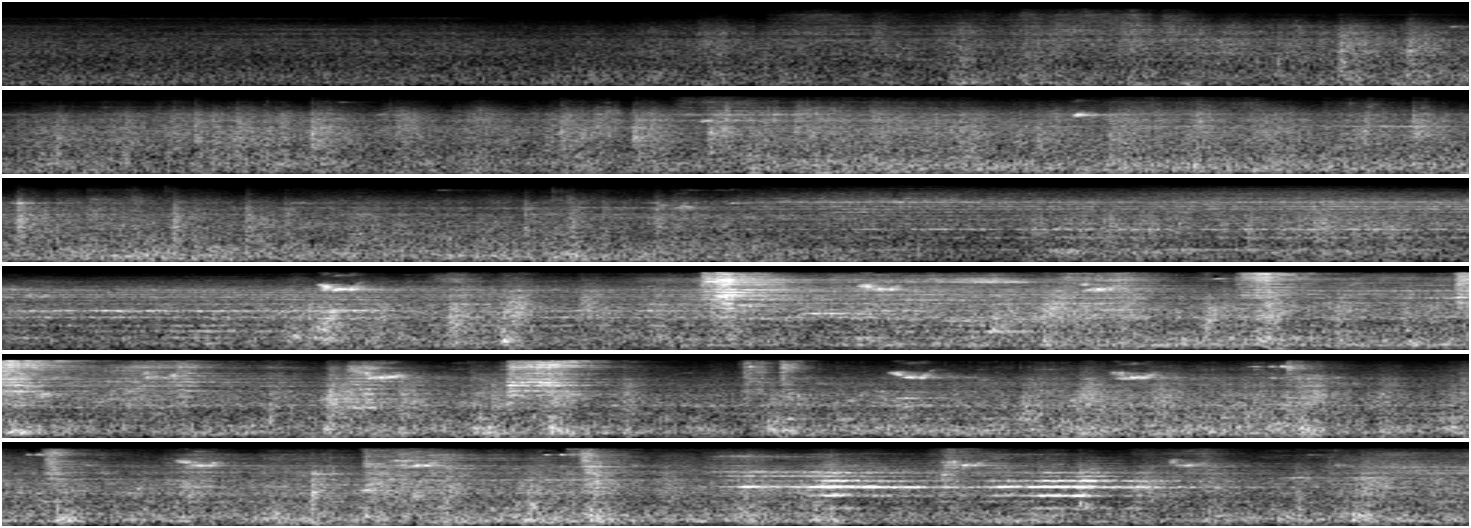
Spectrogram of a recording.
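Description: Railway wheels rolling over track: a steady rumble that builds over the first seconds. From about halfway on, SBB passenger coaches pass close by, with repeated clacking over rail joints and points and high wheel squeal near the end.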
